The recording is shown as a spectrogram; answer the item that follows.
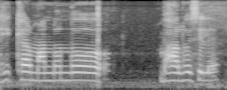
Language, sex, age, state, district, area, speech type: Assamese, female, 45-60, Assam, Charaideo, rural, spontaneous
